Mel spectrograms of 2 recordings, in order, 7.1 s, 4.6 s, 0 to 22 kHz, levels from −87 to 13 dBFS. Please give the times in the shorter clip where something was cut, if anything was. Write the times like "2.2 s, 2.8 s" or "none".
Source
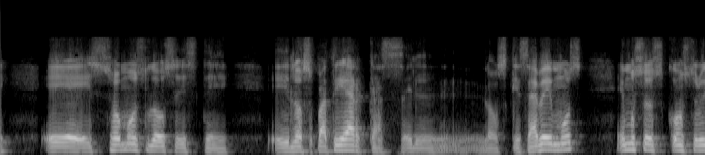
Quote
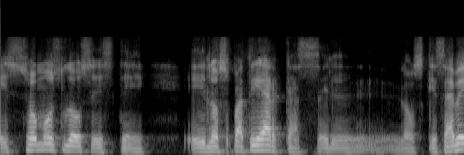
none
